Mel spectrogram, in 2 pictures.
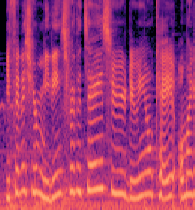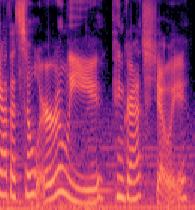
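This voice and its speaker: A woman with a high voice livestreams a game at a moderate pace, game music playing behind her. She chats casually and reacts to the story in slangy speech.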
